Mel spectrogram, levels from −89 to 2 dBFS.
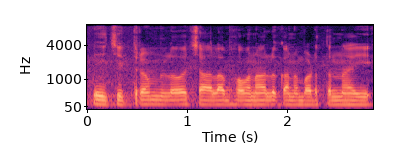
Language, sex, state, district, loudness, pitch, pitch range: Telugu, male, Telangana, Hyderabad, -16 LUFS, 110 Hz, 105-110 Hz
